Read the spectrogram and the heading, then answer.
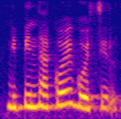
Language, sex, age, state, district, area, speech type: Assamese, female, 18-30, Assam, Biswanath, rural, spontaneous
